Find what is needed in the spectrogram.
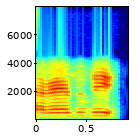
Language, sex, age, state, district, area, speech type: Manipuri, female, 45-60, Manipur, Churachandpur, rural, conversation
